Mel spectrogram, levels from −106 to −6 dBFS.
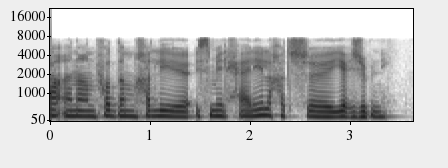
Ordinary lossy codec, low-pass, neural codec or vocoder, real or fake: none; 7.2 kHz; none; real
